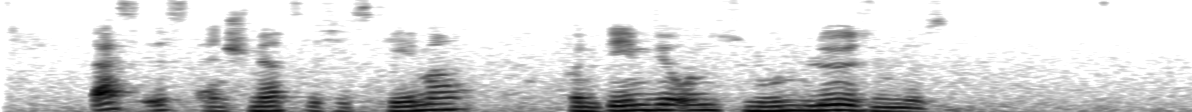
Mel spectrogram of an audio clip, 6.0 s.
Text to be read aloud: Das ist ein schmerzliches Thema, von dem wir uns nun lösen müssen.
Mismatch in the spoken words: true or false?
false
